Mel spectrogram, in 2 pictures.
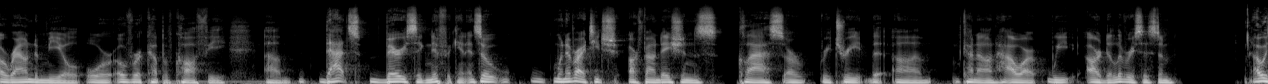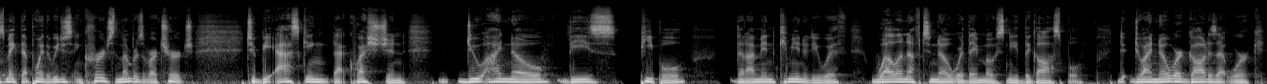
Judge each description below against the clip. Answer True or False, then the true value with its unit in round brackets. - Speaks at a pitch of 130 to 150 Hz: False (105 Hz)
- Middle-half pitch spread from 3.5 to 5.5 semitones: True (3.8 semitones)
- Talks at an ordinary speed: True (190 wpm)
